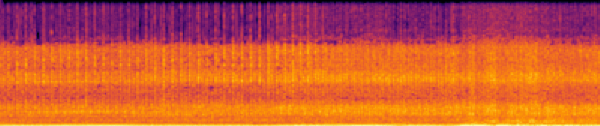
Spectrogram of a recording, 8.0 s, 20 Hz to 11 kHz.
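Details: Nissan SR20DET at idle: steady idle with an uneven tapping knock over the low engine drone; knocking inside, cause not pinned down.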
